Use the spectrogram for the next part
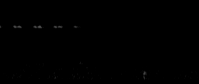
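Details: Cricket chirping by day at a quiet, secluded rural cremation ground in Hooghly, West Bengal: four short, high, thin chirps in quick succession at about five per second, then a faint fifth, over soft background hiss.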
